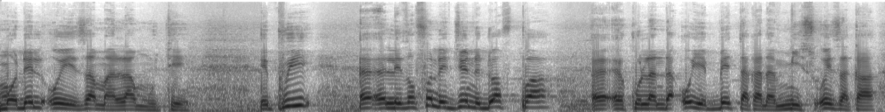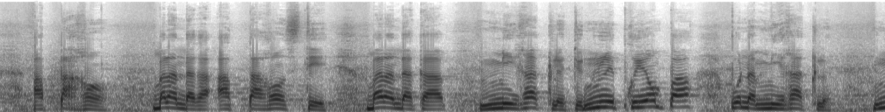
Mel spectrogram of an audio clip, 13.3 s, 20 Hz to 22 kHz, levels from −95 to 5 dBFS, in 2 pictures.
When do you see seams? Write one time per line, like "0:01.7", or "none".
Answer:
none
